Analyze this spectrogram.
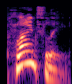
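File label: "pliantly", British English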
